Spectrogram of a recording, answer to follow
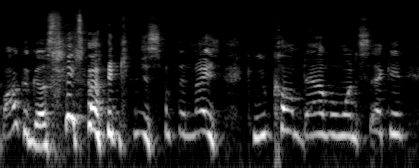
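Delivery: high-pitched, hammed-up pleading; exasperated scolding. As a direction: act out bystanders scolding a hothead, laughing a little. Acting bystanders scolding yelling Bakugo.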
